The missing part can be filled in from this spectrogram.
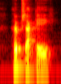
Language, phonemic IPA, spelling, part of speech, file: Dutch, /ˈhʏpsake/, hupsakee, interjection, Nl-hupsakee.ogg
- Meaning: 1. hey presto, ta-da (when the result of one's work becomes apparent) 2. upsadaisy, up you go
